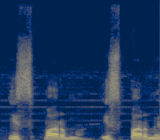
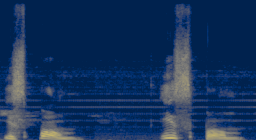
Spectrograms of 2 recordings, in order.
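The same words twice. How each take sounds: First: स्पर्म with the R sounded before m; as written. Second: स्पर्म as "spuhm", no R; silent R. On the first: Teacher reading the spelling, R sounded. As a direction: pronounce the R in स्पर्म. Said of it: "आगे लिखा है". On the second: Teacher modelling for students, silent R. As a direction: go from the vowel straight to m in स्पर्म. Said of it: "इसको बोलेंगे". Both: Shown as a demonstration.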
